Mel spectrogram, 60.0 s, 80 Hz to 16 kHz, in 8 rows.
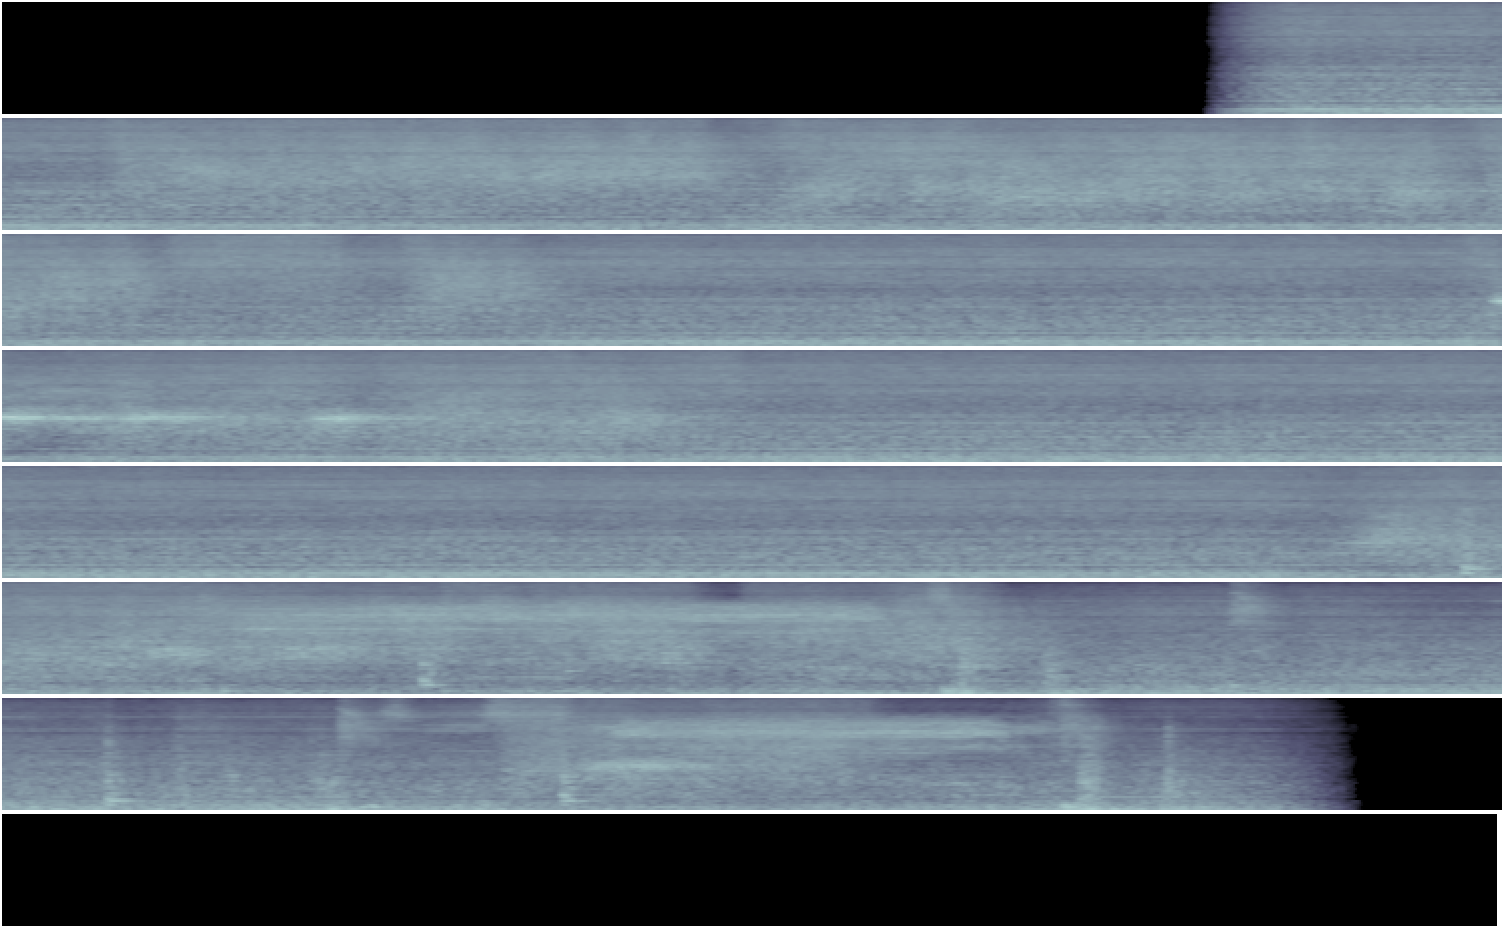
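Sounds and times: machine hiss and hum: 6.1s - 51.8s.

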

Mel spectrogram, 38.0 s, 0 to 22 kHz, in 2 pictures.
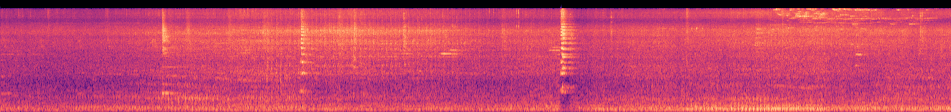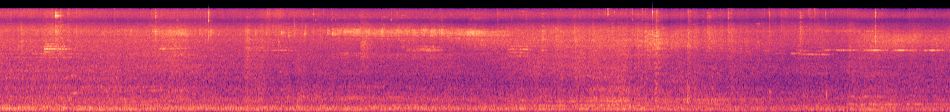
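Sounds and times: road traffic rumble: 0.0s - 38.0s
heavy vehicle passing: 12.0s - 34.6s.

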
